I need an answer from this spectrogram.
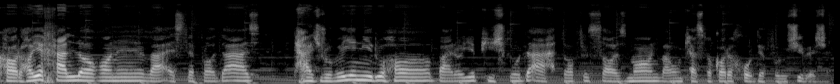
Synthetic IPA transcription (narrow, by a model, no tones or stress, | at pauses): kʰɒːɾɦɒːje̞xælːɒːɣɒːne̞væʔest̪ʰe̞fɒːd̪eæz | t̪ʰæd͡ʒɾo̞be̞je̞niːɾuːhɒːbæɾɒːje̞pʰiːʃb̥o̞ɾd̪e̞æhd̪̥ɒːfe̞sɒːzmɒːnvæuncʰæsbo̞kʰɒːɾexoɾd̪e̞foɾuːʃiːbe̞ʃe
